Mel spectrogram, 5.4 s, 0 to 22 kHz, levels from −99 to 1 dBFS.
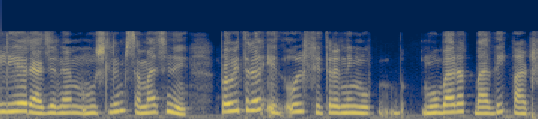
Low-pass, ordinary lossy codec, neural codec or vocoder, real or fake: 7.2 kHz; none; codec, 16 kHz, 4 kbps, X-Codec, HuBERT features, trained on balanced general audio; fake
